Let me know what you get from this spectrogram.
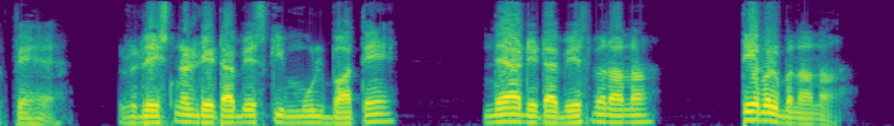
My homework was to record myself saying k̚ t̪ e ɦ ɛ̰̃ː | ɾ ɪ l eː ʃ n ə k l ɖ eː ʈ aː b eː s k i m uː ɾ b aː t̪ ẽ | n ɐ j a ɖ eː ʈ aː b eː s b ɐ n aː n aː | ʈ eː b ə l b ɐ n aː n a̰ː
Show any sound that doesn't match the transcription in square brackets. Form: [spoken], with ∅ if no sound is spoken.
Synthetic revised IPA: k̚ t̪ e ɦ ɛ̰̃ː | ɾ ɪ l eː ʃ n ə [∅] l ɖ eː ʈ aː b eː s k i m uː [l] b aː t̪ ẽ | n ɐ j a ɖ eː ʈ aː b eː s b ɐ n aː n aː | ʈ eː b ə l b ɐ n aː n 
